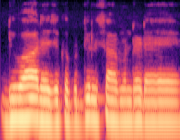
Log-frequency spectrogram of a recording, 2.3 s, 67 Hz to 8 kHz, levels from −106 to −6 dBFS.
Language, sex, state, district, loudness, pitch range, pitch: Rajasthani, male, Rajasthan, Churu, -17 LUFS, 125-135 Hz, 130 Hz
